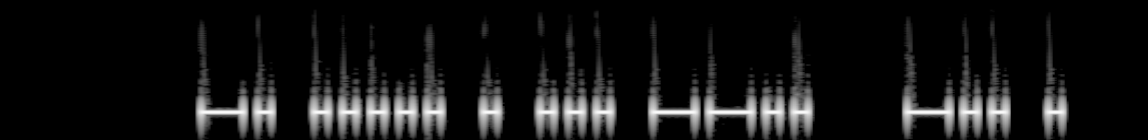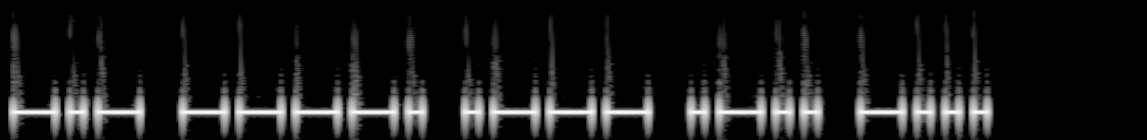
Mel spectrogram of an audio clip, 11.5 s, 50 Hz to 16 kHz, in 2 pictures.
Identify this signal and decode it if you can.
Morse code, heard as a keyed tone, about 17 wpm, 700 Hz. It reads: N5ESZ DE K9JLB
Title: USA Callsign DE Callsign - 5 Characters - 17wpm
